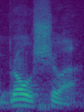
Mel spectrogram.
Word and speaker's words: brochure: Then Eddie Mokola, say brochure, brochure, or brochure.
